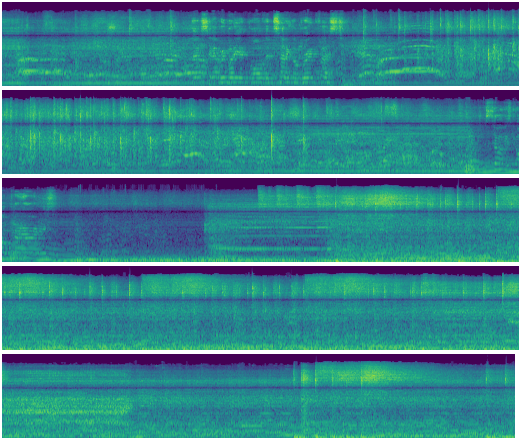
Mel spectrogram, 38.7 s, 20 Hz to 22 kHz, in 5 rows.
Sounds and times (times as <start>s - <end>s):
Music: 14.0s - 38.7s.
